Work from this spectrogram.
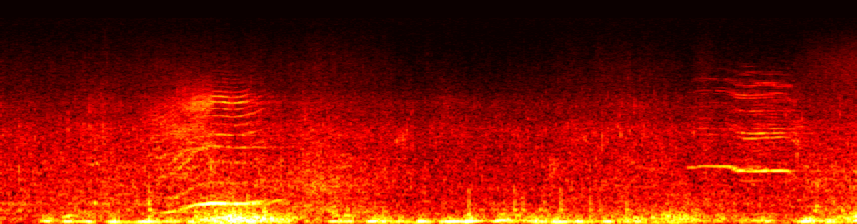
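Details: Humpback whale mating song, heard on board a boat, its repeating refrains said to repel rivals and attract females: one rising moan, later a short steady higher tone, masked by constant low water and engine rumble.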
